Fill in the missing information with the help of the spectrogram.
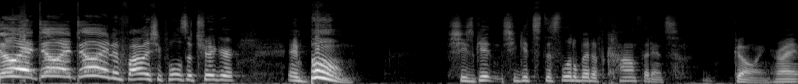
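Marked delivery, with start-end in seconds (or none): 0.0-1.1 very high, loud, hoarse yelling. Retelling coaching a scared shooter right by her ear, retelling a yell. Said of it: "and I'm yelling".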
